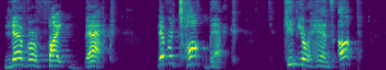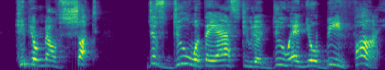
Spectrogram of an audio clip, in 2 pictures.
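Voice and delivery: father shouting the rules at his son; loud angry lecture. A narrator's reading. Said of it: "His voice began to rise".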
